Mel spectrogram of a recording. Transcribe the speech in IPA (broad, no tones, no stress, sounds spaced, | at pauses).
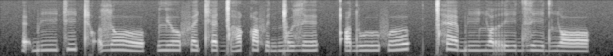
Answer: ɛ̰ b iː c i cʰ ɔ̰ z o | lʲ o f ɛ cʰ ɛ ɡ͡ǀ a q ʊ f ɪ d ŋ͡ǀ u z ɪ | qʼ ɔ d v uː f ʊ | ǀʰ ɛ b iː ʎ ɔ r iː d z iː d ʎ ɔ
